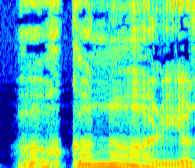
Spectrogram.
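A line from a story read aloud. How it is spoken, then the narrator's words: Snarling. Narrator (Russian): зарычал ван Штиллер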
